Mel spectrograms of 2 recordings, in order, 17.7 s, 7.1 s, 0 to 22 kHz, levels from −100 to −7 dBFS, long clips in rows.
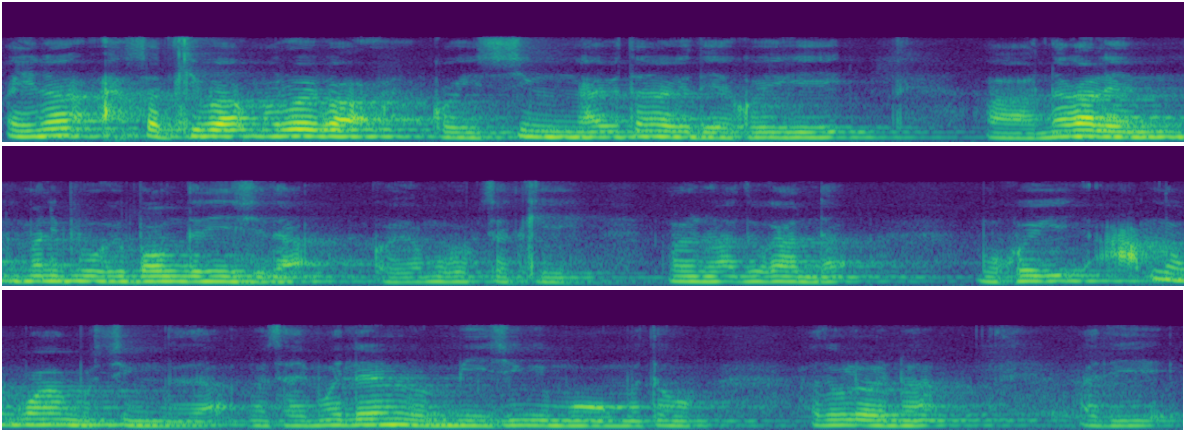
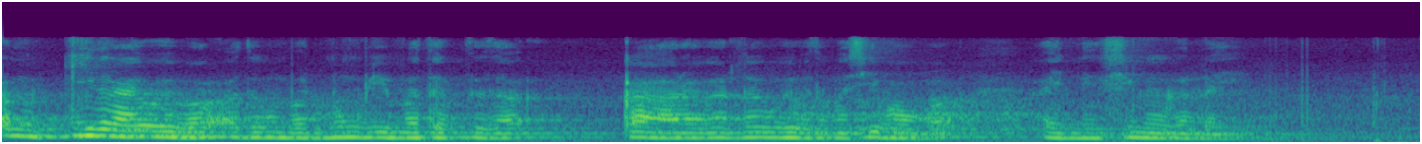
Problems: background sounds at intervals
